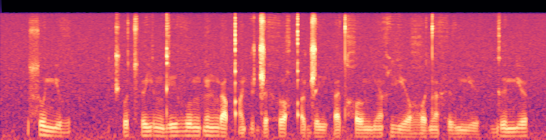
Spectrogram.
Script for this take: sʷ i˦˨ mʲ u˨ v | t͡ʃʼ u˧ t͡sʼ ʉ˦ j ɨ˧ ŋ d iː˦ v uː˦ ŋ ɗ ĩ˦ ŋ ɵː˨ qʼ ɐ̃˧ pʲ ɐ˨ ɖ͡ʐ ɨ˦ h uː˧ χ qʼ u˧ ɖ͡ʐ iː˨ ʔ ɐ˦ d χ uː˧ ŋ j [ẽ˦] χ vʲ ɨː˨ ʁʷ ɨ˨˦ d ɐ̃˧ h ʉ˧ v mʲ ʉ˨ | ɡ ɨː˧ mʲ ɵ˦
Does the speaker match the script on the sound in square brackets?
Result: no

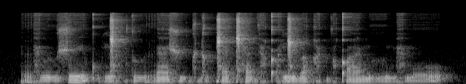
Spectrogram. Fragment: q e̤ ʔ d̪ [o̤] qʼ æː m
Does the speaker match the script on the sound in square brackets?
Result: yes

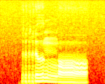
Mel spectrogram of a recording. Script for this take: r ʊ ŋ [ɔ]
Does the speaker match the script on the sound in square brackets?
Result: yes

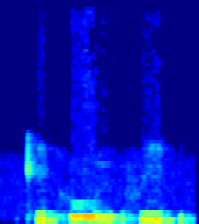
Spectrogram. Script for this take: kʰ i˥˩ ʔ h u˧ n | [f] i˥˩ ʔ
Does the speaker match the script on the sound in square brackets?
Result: yes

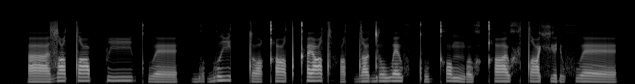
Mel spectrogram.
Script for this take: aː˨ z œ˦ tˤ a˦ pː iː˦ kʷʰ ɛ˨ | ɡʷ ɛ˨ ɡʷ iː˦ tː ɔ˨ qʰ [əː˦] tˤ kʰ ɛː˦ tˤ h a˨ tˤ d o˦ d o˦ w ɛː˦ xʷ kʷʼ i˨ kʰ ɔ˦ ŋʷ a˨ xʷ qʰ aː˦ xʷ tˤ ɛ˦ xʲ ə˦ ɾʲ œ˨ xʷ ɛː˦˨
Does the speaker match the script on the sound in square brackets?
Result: no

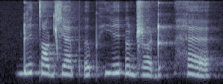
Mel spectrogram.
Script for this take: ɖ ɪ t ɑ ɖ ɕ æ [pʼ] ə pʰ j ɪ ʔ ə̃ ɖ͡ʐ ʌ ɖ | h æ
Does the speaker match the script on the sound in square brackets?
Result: yes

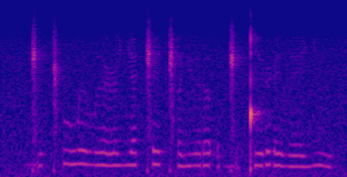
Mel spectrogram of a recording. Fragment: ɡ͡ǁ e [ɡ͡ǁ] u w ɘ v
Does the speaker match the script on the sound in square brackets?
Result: no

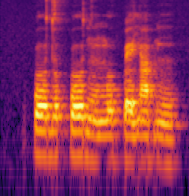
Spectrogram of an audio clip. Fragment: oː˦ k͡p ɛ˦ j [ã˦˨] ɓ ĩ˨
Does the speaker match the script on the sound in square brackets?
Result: no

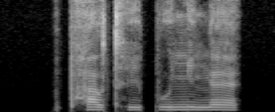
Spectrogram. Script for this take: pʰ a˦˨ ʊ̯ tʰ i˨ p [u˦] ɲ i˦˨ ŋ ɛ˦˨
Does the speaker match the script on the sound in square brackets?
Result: yes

